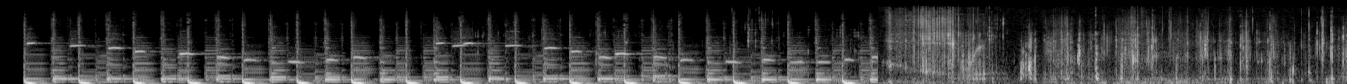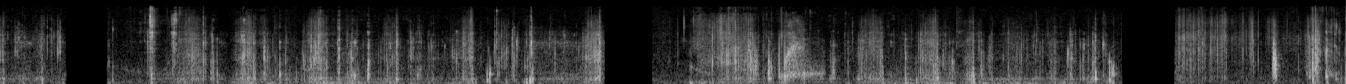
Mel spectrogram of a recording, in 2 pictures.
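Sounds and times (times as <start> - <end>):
biting and chewing strawberries: 6.8 - 19.5, 20.2 - 26.9.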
